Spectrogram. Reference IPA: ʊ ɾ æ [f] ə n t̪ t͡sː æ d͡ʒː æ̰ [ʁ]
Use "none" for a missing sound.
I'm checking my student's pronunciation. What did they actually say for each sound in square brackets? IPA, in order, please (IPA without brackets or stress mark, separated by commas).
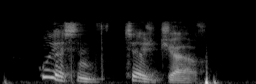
s, ʁ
